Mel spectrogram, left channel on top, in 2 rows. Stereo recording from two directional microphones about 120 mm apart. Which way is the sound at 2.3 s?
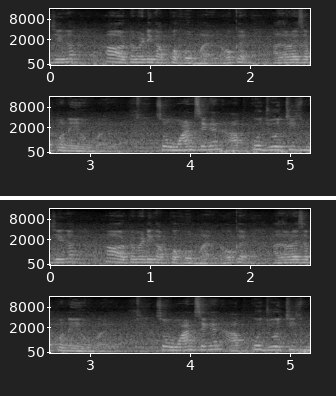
10° left (ahead or behind).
